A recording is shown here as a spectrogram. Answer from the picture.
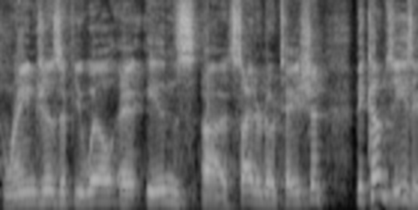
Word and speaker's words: CIDR: notation so I suppose we're not talking about something made out of apples right yeah it's a little bit different but it's pronounced the same right when we say cider again we're talking about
